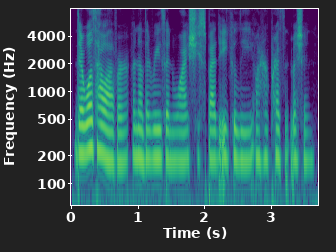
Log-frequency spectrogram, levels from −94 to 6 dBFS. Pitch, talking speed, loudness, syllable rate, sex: 190 Hz, 210 wpm, -21 LUFS, 6.5 syllables/s, female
